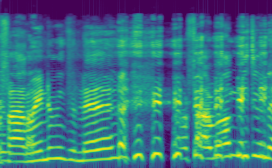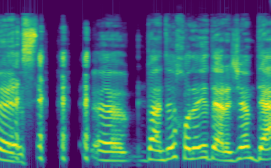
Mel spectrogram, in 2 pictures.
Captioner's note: laughs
